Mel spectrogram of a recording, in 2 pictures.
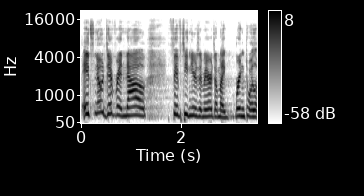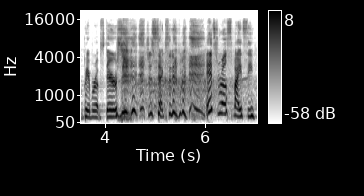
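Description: A woman's voice: sits high, normal speed. A woman from the Midwest preaching a humorous sermon, telling stories and acting out the voices in them. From American Midwest. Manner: animated, comedic, acts out quoted voices. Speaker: guest preacher. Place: church hall. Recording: reverberant church hall.

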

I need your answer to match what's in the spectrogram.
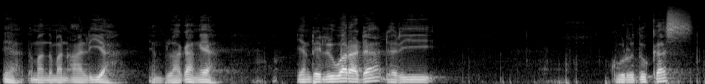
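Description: A man teaching Quran recitation, explaining patiently and reciting Arabic verses slowly with stress. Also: mid-range voice, dark tone, big-room sound. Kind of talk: instructional talk with recitation demos. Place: pesantren hall.

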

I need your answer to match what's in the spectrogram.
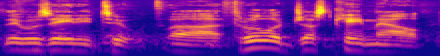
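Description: A man's voice: mid-range voice, a little fast, a little mellow. A middle-aged man from Austria, an audio writer, talking casually to camera at a trade show in an eager, rambling way full of fillers and restarts. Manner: eager, rambling, with many fillers and repeated starts. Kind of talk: casual spoken introduction to camera. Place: trade show demo room. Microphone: handheld mic held close.

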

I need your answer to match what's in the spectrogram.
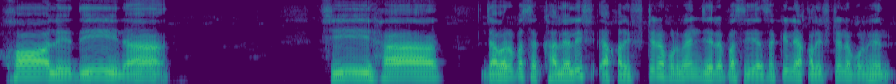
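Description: A man teaching Quran reading, spelling each word out slowly by its letters and vowel marks before reciting it. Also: fairly high pitch, no echo, studio quality. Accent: Bangladeshi Bengali. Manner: slow, drawn-out syllable-by-syllable spelling with recited words.

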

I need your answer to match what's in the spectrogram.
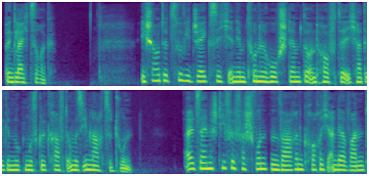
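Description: A man narrating an audiobook in a steady, suspenseful reading style, with a husky voice. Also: fairly high pitch, normal speed, dry recording. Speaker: audiobook reader. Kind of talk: scripted narration. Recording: dull lo-fi recording.

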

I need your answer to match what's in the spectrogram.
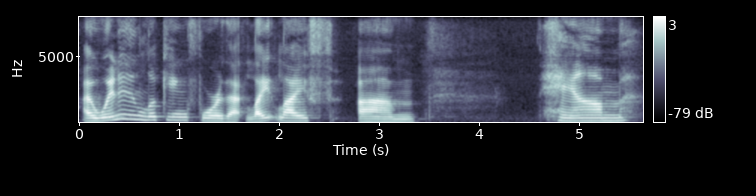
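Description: Chatty woman with a smooth, clear voice. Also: mid-range voice, drawn-out words, lo-fi sound. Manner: chatty, rambling, with fillers and laughs. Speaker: vlogger showing a grocery haul. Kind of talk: casual chat. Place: home kitchen counter, indoors.

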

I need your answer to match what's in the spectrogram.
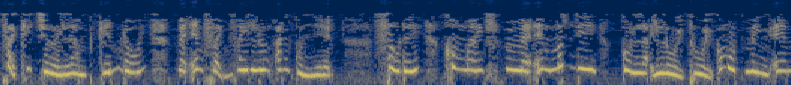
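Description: Teeny weepy bug girl, sobbing and begging, voice way up high, dull old recording. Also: expressive, normal speed. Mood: sobbing, pleading. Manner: sobbing, pleading. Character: tiny frail female butterfly-kin insect, weepy, timid.

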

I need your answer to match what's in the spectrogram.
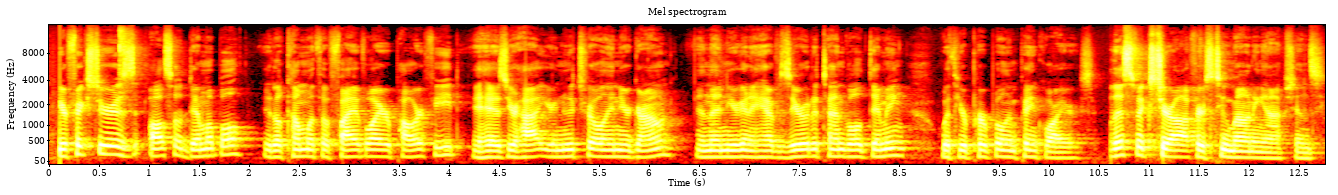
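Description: A man in his forties walks through a product demonstration in a plain studio. He explains in a plain, unhurried way, with an occasional um or uh between points. His voice sits at a middling pitch for a man. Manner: plain, unhurried explaining with some filler pauses. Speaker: product presenter. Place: studio with plain backdrop, indoors.

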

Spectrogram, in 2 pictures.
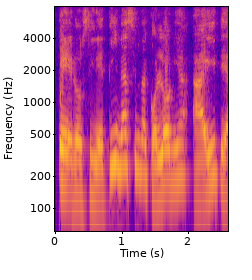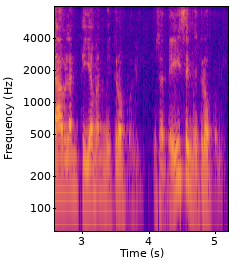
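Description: A man's voice: fairly high pitch, expressive, brisk, mellow, muffled recording. A man teaching history in a live online class, greeting students by name and explaining with homely examples in a voice that sounds stern. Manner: sounds stern, which he says is just his natural voice. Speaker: pre-university history teacher.

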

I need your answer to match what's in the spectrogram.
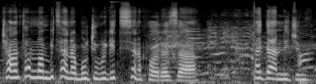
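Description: A woman with a Turkish accent narrates a family pretend-play vlog as a mother talking to her kids. Her voice sits very high, and she fills it with excited, dramatic warnings. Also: very fast. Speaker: mother filming her children.

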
